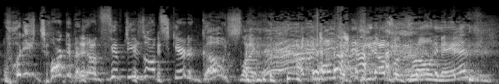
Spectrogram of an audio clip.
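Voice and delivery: very high, hammed-up squeal of protest; comic panicked whine, laughter creeping in; incredulous protest. Scared son protesting to dad, high mock disbelief. Acts himself protesting at fifteen.

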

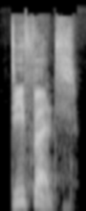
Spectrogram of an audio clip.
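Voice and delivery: loud, high, laughing demand; shouting defense. Retold or imitated. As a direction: yell it like a desperate plea. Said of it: "And I'm like".

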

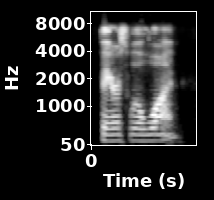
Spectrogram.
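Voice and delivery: ordinary talk

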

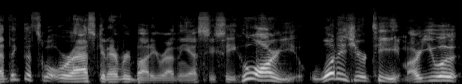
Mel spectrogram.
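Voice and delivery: normal talking voice

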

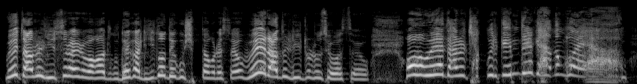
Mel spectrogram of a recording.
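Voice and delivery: loud complaint climbing to a high wail; acted defiant protest. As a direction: rail at God, building to an exasperated cry. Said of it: "이런 마음으로 막 하나님을 저항했어요".

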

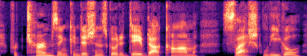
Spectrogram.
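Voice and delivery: usual speaking voice

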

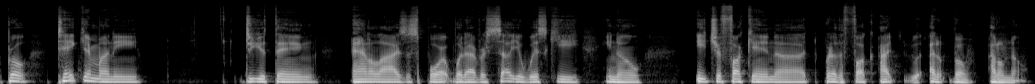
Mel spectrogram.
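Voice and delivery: ordinary talk, nothing marked

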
